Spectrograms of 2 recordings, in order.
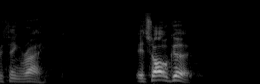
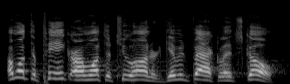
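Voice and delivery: loud, pushy mock demand for the money; hammed-up creditor insisting, loud; 4 semitones higher, 7 dB louder than usual.

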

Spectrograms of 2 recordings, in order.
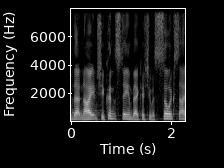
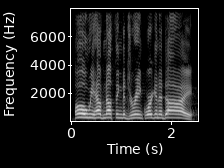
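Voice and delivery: high, loud panicked mock wail; whining Israelites; 9 semitones higher, 10 dB louder than usual. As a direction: grumble like thirsty, scared wanderers. Israelites complaining in the wilderness.

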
